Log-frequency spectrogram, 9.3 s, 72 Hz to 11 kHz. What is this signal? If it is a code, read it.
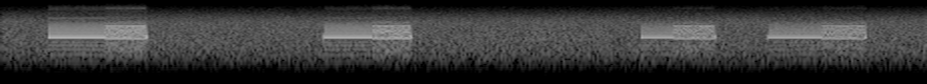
Packet radio (AX.25, as in APRS), 1200 baud, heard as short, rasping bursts, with radio hiss and a squelch burst at the end.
